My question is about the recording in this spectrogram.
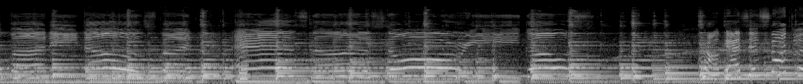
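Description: A country-pop song played live: a woman singing long, wavering notes over a strummed small acoustic string instrument and an electric bass guitar.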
